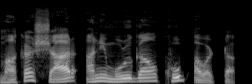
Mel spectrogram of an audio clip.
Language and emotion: Goan Konkani, neutral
